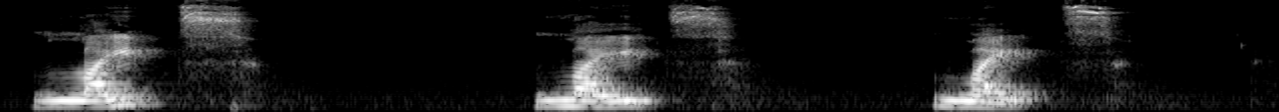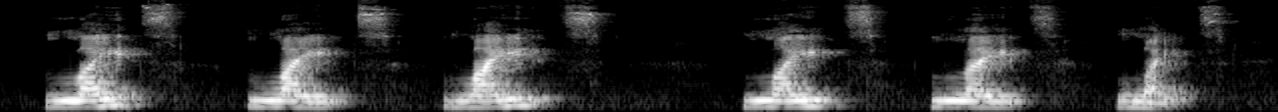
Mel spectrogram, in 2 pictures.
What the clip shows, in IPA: laɪts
